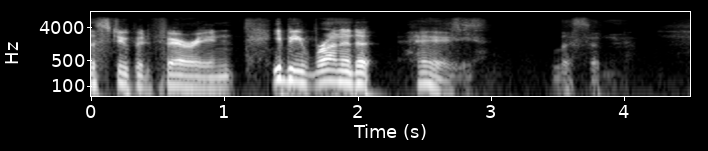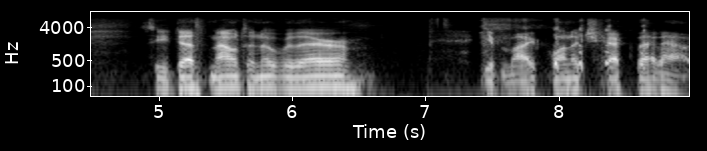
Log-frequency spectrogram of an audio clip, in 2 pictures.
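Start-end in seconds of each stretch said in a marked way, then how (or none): 2.4-9.0 authoritative, cool, commanding narrator voice. Voicing the fairy as recast: really commanding, cool voice. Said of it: "a really commanding, cool voice".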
